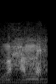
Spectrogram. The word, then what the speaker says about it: Muhammed: Ahmet'i söyleriz de Mehmet'i söylerken Mehmet deriz. Halbuki Muhammed deriz. Biz. Muhammed yazı da aynandır. Fakat telaffuzu hatalı konuşulur.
